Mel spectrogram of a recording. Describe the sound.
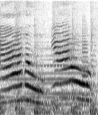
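A person imitates excessive cat meowing with drawn-out, wavering meows in a nasal, high voice, the pitch sliding up and down through a continuous, fairly loud cry.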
